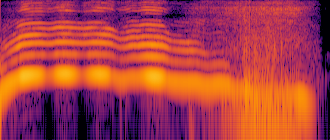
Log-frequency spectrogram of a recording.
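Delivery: high-pitched mocking kid babble; high, falling mock whine; mock childish whining noise. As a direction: imitate whiny little kids without words. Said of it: "little kids who act like".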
